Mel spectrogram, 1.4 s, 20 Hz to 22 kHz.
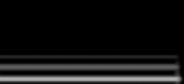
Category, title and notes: Instrument samples > Synths / Electronic
Landline Phonelike Synth B4
Holding-Tone, JI, JI-3rd, JI-Third, just-minor-3rd, just-minor-third, Landline, Landline-Holding-Tone, Landline-Phone, Landline-Phonelike-Synth, Landline-Telephone, Landline-Telephone-like-Sound, Old-School-Telephone, Synth, Tone-Plus-386c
